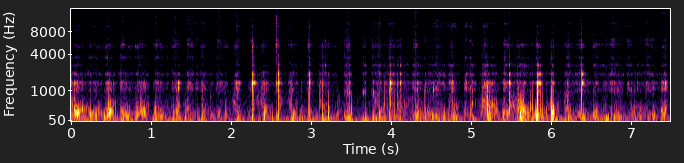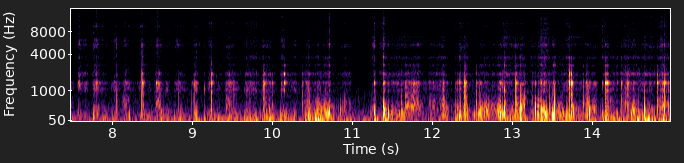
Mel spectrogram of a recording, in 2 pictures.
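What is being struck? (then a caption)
Carved wooden frog guiro scraped with a wooden stick. A hollow carved wooden frog guiro, held in the palm, is played by scraping a wooden stick along its ridged back. The result is a steady stream of dry, rapid ratcheting scrapes and taps with a faint hollow tone near 1.4 kHz, mostly low-bodied and short-lived.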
